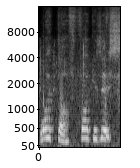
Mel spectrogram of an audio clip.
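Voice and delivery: high, slow mock outrage; angry office swan. Swan yelling at the boss in the office, high slow mock outrage. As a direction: squawk it like an outraged swan at work.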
